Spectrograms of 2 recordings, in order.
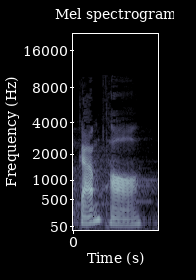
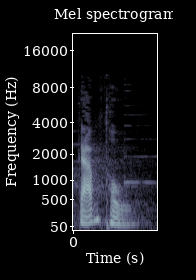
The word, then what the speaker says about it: cảm thọ: Thọ tức là cảm thọ, cũng đọc là cảm thụ, sanh ra cho sự tiếp xúc giữa tâm và cảnh.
